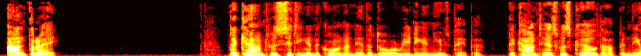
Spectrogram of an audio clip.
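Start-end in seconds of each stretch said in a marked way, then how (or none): 0.1-0.6 1 called out. Acted. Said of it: "A voice from within cried".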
